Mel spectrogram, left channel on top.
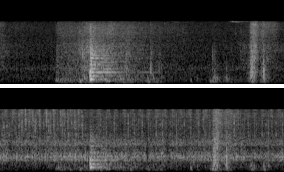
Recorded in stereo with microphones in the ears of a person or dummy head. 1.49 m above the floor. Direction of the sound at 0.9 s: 60° left (ahead or behind).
